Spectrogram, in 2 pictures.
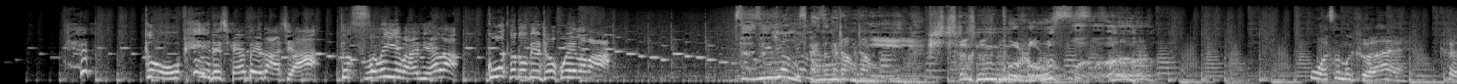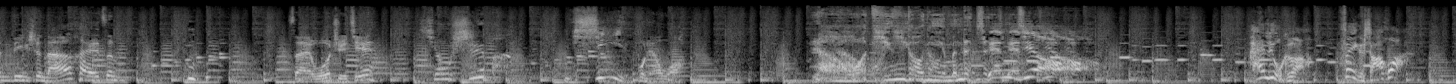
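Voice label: other, male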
